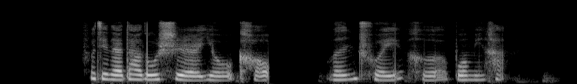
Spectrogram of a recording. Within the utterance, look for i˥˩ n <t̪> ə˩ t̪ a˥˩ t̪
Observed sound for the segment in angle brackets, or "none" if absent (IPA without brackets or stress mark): d̪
